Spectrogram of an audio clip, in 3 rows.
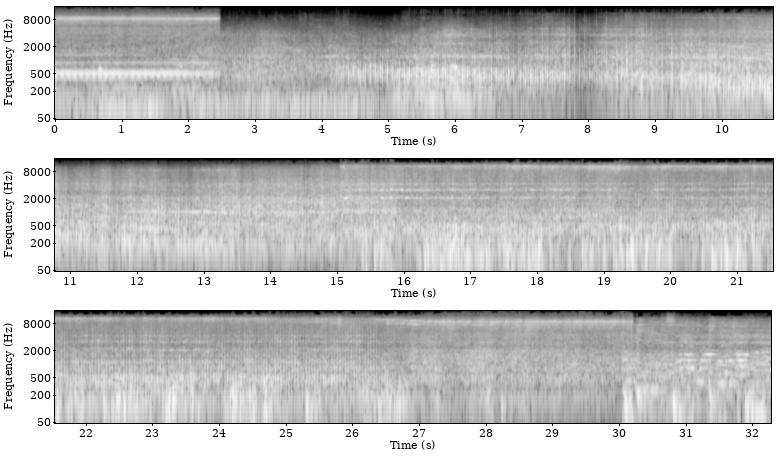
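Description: Helicopters flying close by: rotor noise with a steady high turbine whine, cut together from several shots so that the sound changes abruptly a few times. In the second half a twin-engine Eurocopter AS 365 Dauphin hovers low, its rotor pulsing quickly under the whine.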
